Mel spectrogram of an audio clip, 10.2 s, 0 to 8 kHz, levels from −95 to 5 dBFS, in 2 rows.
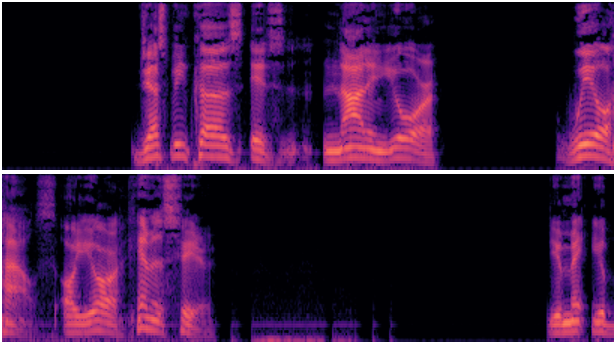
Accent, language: American, English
